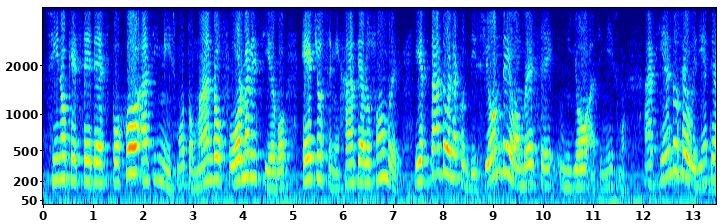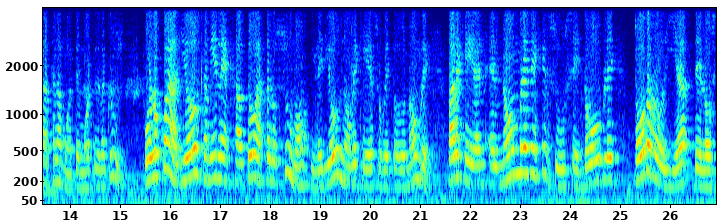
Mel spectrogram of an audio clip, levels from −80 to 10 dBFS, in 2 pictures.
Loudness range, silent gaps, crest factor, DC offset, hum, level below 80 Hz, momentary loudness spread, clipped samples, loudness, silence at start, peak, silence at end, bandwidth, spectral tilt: 6 LU; none; 20 dB; 0.1%; none; -50 dBFS; 13 LU; under 0.1%; -25 LUFS; 0.05 s; -4 dBFS; 0 s; 4 kHz; -10 dB/octave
